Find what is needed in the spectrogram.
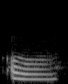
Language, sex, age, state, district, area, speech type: Bengali, female, 18-30, West Bengal, Bankura, urban, conversation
